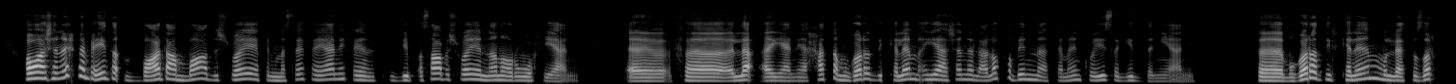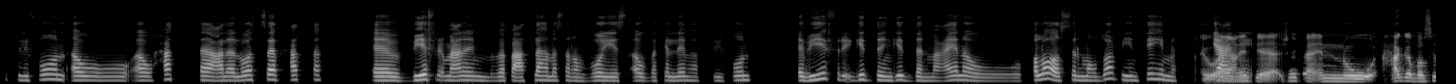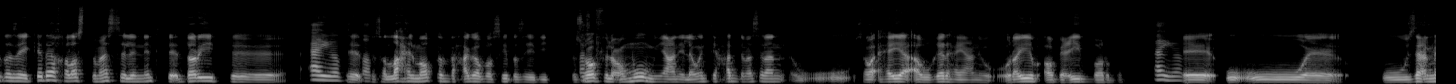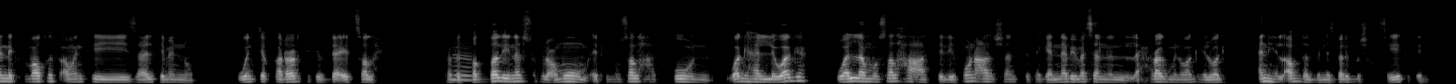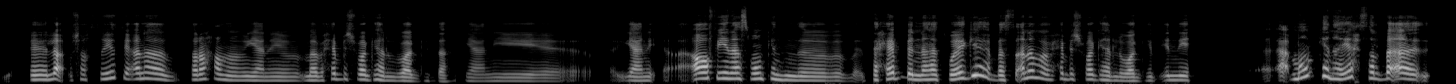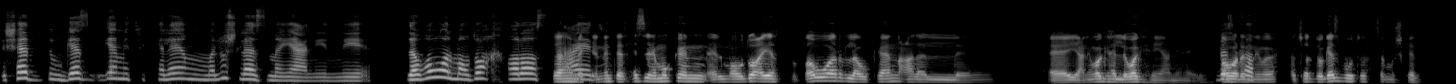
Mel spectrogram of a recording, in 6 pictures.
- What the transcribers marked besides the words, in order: in English: "voice"; tapping; unintelligible speech
- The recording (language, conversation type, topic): Arabic, podcast, إزاي أصلّح علاقتي بعد سوء تفاهم كبير؟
